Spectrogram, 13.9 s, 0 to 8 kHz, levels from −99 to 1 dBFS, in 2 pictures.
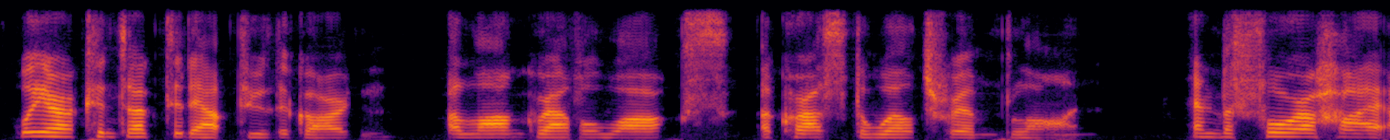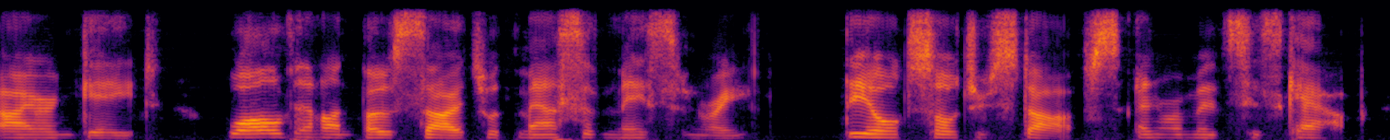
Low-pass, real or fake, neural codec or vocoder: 7.2 kHz; fake; codec, 24 kHz, 6 kbps, HILCodec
